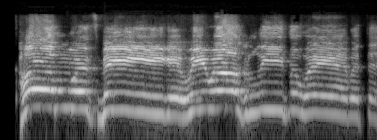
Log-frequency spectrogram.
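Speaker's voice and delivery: big booming voice, very high, loud and slow. Podcaster showing the big voice they say doesn't suit a podcast. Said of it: "big voice".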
